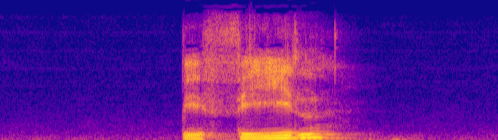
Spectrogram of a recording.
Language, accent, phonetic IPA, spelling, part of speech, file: German, Austria, [bəˈfeːl], Befehl, noun, De-at-Befehl.ogg
- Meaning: 1. command, order 2. command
